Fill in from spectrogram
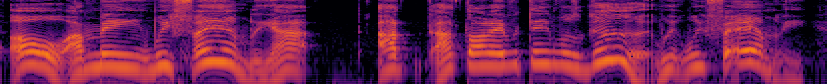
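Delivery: high-pitched, stammering excuse; defensive innocence. Retold or imitated. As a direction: act out a man backpedalling, voice up high. Man acted, excusing himself.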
